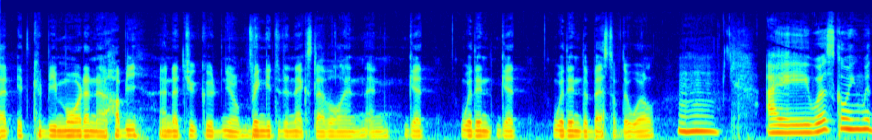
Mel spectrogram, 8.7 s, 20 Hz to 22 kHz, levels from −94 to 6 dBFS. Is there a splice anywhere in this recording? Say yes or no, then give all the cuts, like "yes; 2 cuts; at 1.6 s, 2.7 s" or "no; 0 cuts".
yes; 1 cut; at 4.9 s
